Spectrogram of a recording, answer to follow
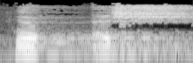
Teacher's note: في وسط اللسان مع الحنك الاعلى بس في انفراج بسيط كده · Term: شين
